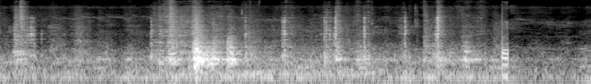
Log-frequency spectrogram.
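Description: Small metal parts click and clink as a bolt is screwed in by hand.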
